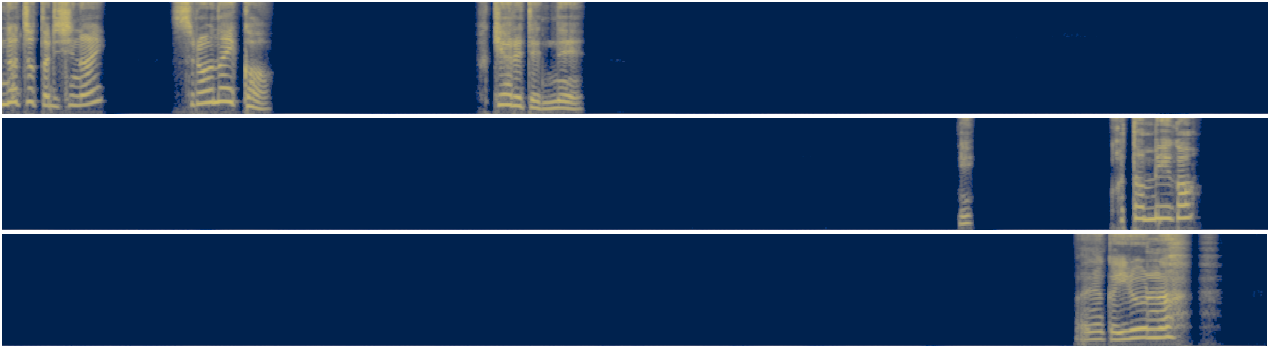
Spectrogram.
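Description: A young woman speaks in short bursts through a microphone, with long silences between.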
